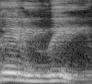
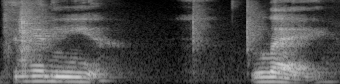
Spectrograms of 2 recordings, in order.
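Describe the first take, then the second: First: The last syllable rhymes with 'see'. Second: The last syllable rhymes with 'day'. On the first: The speaker calls it wrong. "Because I call her Danny Lee" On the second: The speaker calls it right. "it's Lay. Because that's what Miss um Miss Martinez pronounced it"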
